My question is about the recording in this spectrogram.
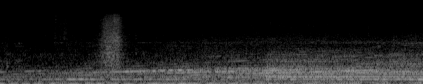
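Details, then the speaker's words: Kenmore top-load washer model 110.20022013 (Whirlpool-made), checked during diagnostic test mode after an off-balance, violent-shaking complaint blamed on worn shocks; steady smooth whirring hum on high spin with no banging against the cabinet. Normal spin cycle. "You can hear it spinning. This would be high spin. We already know it's spinning, so it's fine."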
